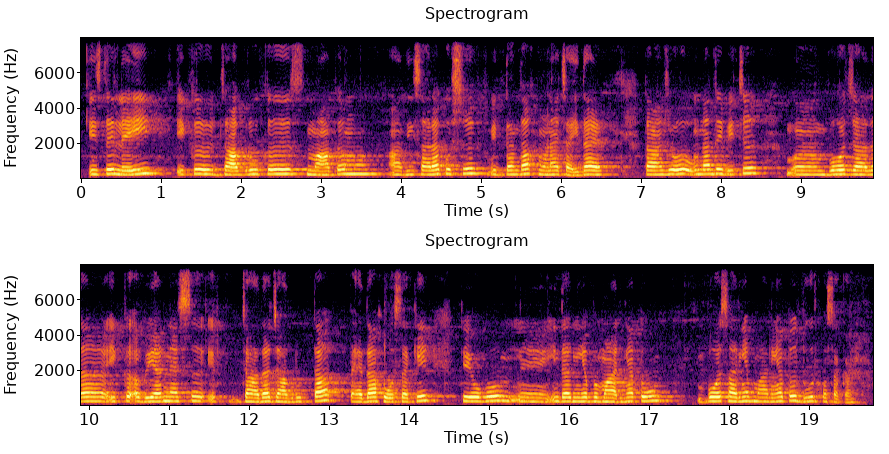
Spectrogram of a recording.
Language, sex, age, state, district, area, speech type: Punjabi, female, 18-30, Punjab, Shaheed Bhagat Singh Nagar, rural, spontaneous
